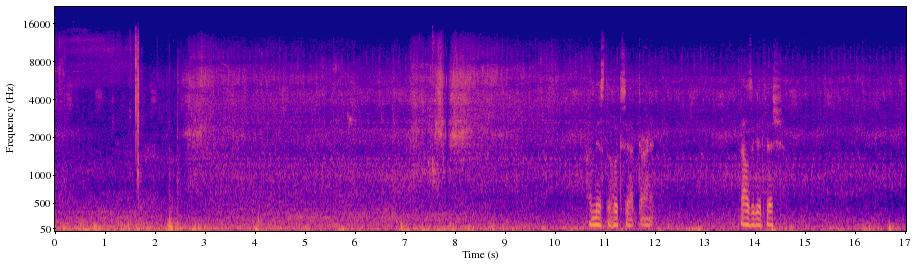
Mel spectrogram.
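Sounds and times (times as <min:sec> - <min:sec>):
low rumble: 0:00.0 - 0:10.7
sharp click: 0:01.1 - 0:01.8.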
